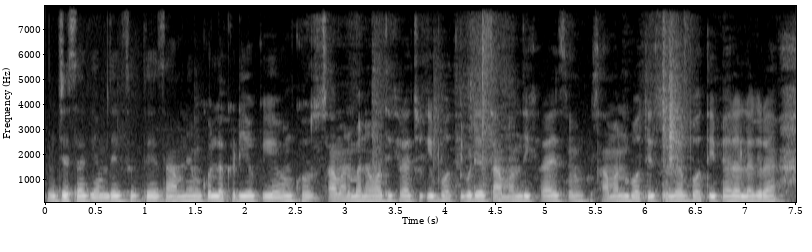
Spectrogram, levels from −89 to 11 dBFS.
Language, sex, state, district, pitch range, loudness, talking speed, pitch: Hindi, female, Rajasthan, Churu, 110-115 Hz, -17 LUFS, 265 wpm, 110 Hz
